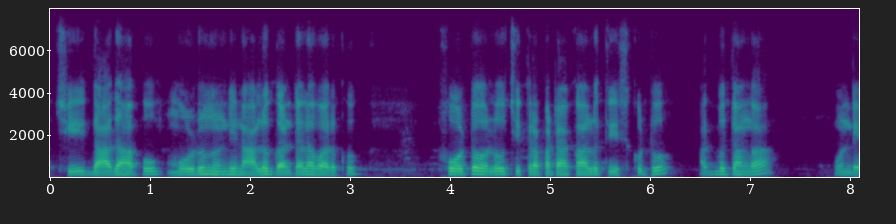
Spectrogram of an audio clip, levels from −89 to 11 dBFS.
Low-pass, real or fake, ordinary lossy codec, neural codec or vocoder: 7.2 kHz; fake; Opus, 24 kbps; codec, 44.1 kHz, 7.8 kbps, Pupu-Codec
